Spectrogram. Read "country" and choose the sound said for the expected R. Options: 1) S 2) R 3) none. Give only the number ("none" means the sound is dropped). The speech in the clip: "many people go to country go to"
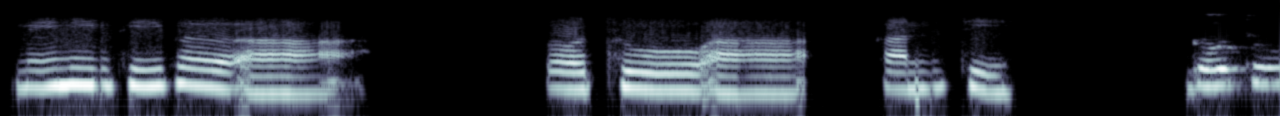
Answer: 3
